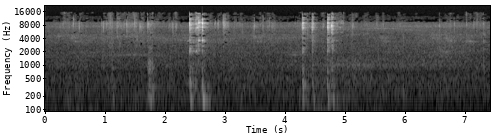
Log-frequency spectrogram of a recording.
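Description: Metal fork clinking and tapping against a ceramic plate while cutting into pieces of baked vegetable pie: a quick cluster of clinks about two and a half seconds in, then three more a couple of seconds later.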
